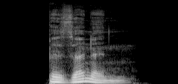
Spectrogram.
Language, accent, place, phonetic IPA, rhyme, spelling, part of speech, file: German, Germany, Berlin, [bəˈzœnən], -œnən, besönnen, verb, De-besönnen.ogg
- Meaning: first-person plural subjunctive II of besinnen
